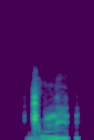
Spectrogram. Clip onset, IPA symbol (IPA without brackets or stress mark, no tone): ɡ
